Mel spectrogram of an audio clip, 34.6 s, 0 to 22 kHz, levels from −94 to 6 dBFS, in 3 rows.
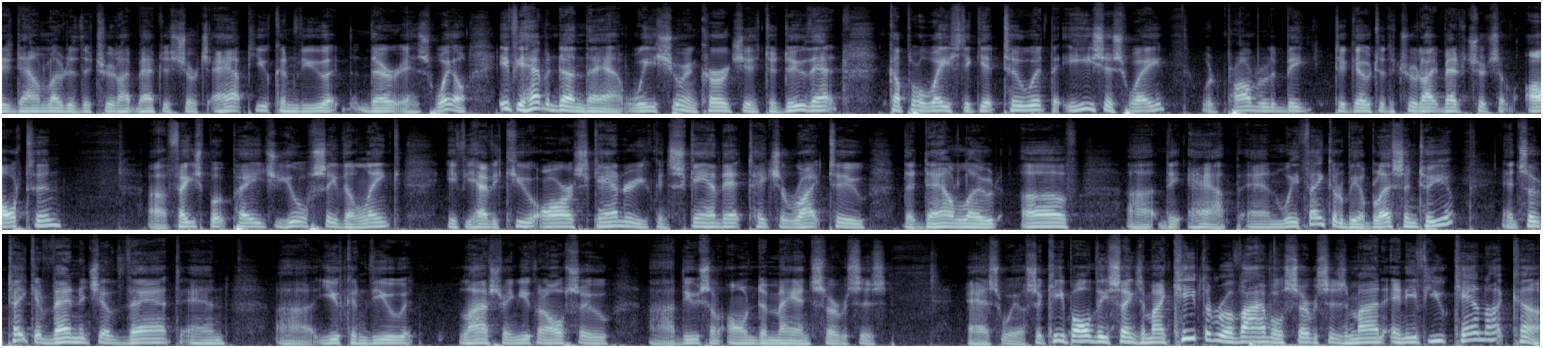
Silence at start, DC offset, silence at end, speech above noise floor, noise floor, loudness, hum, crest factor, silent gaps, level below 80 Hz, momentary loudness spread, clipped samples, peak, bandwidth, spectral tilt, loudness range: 0 s; under 0.1%; 0 s; 31 dB; -51 dBFS; -21 LUFS; none; 20 dB; none; -32 dBFS; 11 LU; under 0.1%; 0 dBFS; 18 kHz; -6 dB/octave; 5 LU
